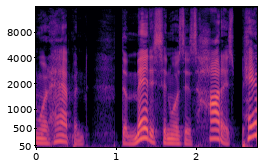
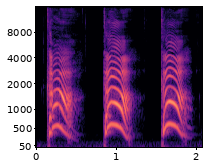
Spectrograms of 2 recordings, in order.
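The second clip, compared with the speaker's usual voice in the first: crow cawing; 9 dB louder, much slower than usual. Acted. Crow's call voiced.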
